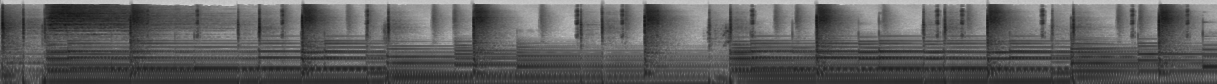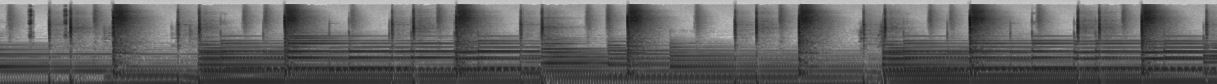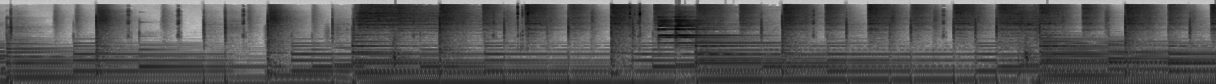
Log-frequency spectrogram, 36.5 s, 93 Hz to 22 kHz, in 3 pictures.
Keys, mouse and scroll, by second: 1.3 click, 1.9 click, 5.7-7.1 right drag, 7.1-7.4 scroll down 2, 7.4 click, 7.6-8.2 middle drag, 8.2 scroll up 2, 8.5-9.3 middle drag, 9.3 click, 9.5 click, 10.3 click, 11.2 click, 11.7-12.7 drag, 13.1 click, 13.6-15.7 middle drag, 15.7-16.1 scroll down 1, 16.1-17.6 middle drag, 22.7-24.6 middle drag, 24.6-25.1 scroll down 1, 25.1-25.5 middle drag, 25.5 click, 26.0 click, 26.7 click, 26.9 middle drag, 27.1 scroll down 3, 27.3-27.9 middle drag, 27.9 g, 29.5 r, 30.7-31.5 middle drag, 31.5 r, 32.7 r, 33.8-34.3 middle drag, 34.3 g, 34.9-35.2 middle drag, 35.2 scroll down 2, 35.5 middle drag, 35.7-36.5 scroll up 7.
